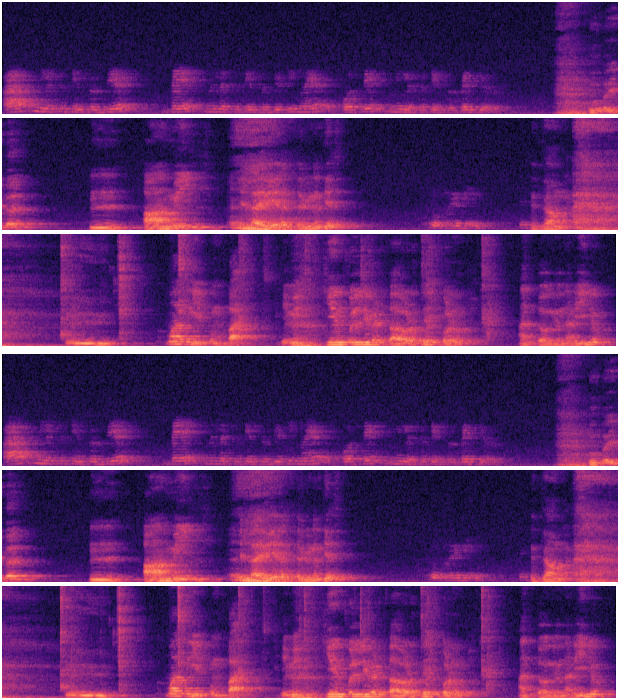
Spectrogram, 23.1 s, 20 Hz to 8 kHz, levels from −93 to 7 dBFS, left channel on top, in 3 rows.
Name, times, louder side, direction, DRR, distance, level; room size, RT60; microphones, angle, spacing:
voice 1, 0.0-1.6 2.0-6.2 12.9-13.7 14.2-14.3, left 1 dB, 5° right, -5 dB, 1.0 m, -36 dB
sound 1, 6.9-7.5 10.5-11.6 14.8-16.3 16.7-16.9 19.0-19.5, equal, 65° left, 1.2 m, -25 dB
voice 2, 7.3-8.0 8.8-9.1 9.5-10.3 10.7-11.9 14.3-15.0 16.2-16.7 17.4-18.5 18.8-19.1 19.4-21.3 21.9-22.9, right 1 dB, 25° right, -3 dB, 0.4 m, -19 dB
Splash splatter, 16.1-21.7, right 2 dB, 55° right, 0.9 m, -38 dB
3.6 x 3.2 x 3.2 m, 0.90 s
head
